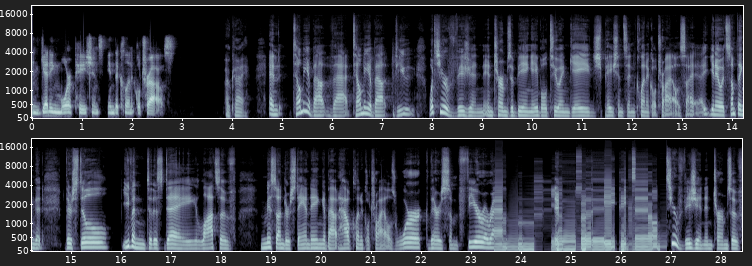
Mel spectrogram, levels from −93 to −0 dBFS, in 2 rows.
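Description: From 23.46 to 26.90 s, the speech becomes robotic. A rigid 93.8 Hz buzz suggests it's likely caused by repeated short buffers, about 11 ms each.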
